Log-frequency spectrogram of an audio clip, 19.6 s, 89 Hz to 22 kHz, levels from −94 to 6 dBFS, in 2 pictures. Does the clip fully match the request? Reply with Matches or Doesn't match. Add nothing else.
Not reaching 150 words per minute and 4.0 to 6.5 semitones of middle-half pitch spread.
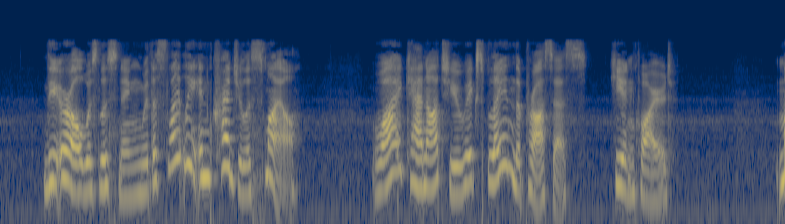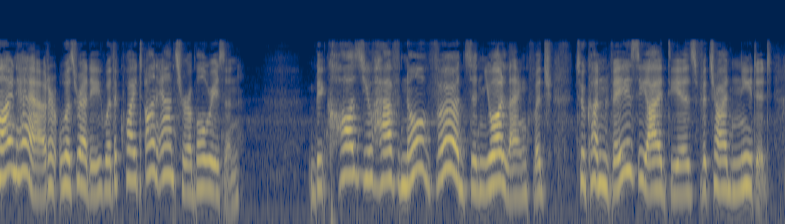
Matches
